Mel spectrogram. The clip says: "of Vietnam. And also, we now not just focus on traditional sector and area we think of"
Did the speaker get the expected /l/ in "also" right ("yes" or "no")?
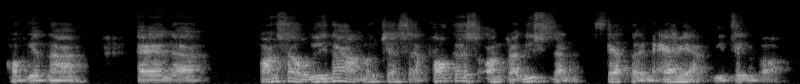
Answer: no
